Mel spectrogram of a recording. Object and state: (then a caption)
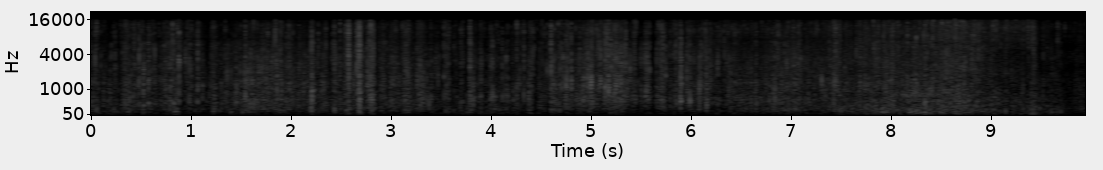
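Tissue paper sheet. A large, crinkled sheet of thin tissue paper is rubbed and gathered with both hands on a wooden table. It makes a dense, continuous bright crinkling and crackling with almost no low end, swelling and easing in loudness throughout.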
